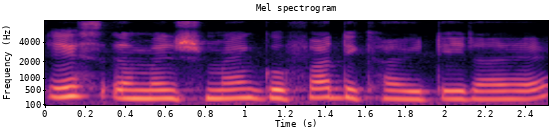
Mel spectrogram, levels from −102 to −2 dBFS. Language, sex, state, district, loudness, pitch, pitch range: Hindi, female, Bihar, Darbhanga, -31 LUFS, 255 Hz, 240-270 Hz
